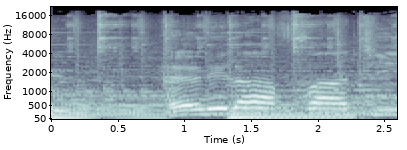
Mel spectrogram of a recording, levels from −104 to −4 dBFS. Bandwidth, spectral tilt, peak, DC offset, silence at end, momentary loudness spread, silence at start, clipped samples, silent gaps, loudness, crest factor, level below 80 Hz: 19.5 kHz; -4.5 dB/octave; 0 dBFS; under 0.1%; 0 s; 6 LU; 0 s; under 0.1%; none; -14 LUFS; 14 dB; -26 dBFS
